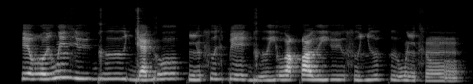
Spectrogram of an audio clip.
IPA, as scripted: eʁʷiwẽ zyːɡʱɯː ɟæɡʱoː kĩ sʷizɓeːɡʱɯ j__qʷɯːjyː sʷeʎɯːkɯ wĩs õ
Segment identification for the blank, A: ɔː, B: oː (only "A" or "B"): B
